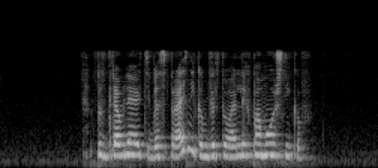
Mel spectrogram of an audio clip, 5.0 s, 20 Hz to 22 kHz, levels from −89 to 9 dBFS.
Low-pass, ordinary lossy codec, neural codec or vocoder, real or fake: 7.2 kHz; none; none; real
